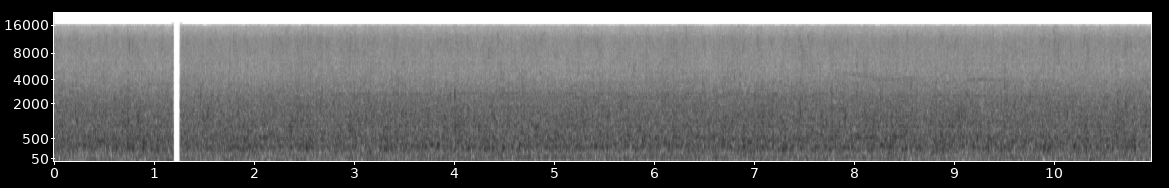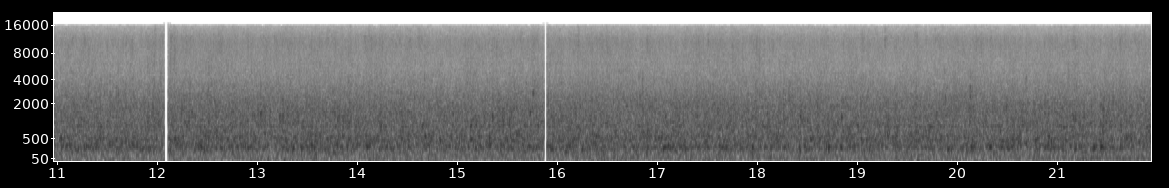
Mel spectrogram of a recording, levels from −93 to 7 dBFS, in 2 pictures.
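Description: At 1.19 s the sound cuts abruptly to silence for about 74 ms before resuming at 1.27 s. Shorter dropouts follow at 12.07 s (39 ms) and 15.87 s (27 ms). These are most likely Bluetooth stalls: radio interference held back packets, so the headphones' small playback buffer emptied and output paused until the retransmitted data arrived. The result is a clean gap rather than a click or a smear.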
